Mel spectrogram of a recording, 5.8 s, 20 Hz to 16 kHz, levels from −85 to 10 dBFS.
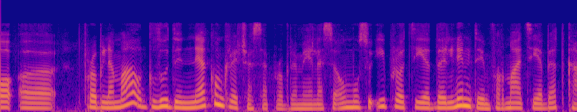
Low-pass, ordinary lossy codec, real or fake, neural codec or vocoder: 7.2 kHz; MP3, 64 kbps; fake; codec, 16 kHz, 1 kbps, X-Codec, HuBERT features, trained on LibriSpeech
